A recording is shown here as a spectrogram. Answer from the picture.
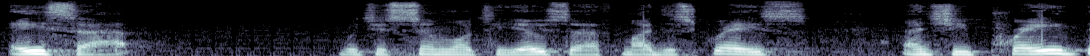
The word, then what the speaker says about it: Yosef: Yosef is the way it's pronounced in Hebrew.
